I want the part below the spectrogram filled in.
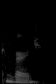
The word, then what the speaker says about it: Converge: And then it would be, they would try to just say it like CNVRG. And they would like try to come up with something. – Right. – I'm like, no, it's just Converge, right?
